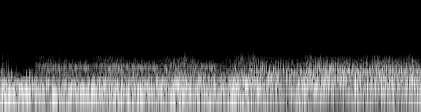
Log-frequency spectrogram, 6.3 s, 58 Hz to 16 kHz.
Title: Pan stomach growling 45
